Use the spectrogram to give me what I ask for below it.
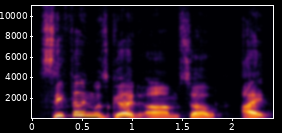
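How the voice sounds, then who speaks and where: A man co-hosting a casual podcast, telling a relaxed, jokey story to friends. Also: mid-range voice, unhurried. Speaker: podcast co-host. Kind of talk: casual chat.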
